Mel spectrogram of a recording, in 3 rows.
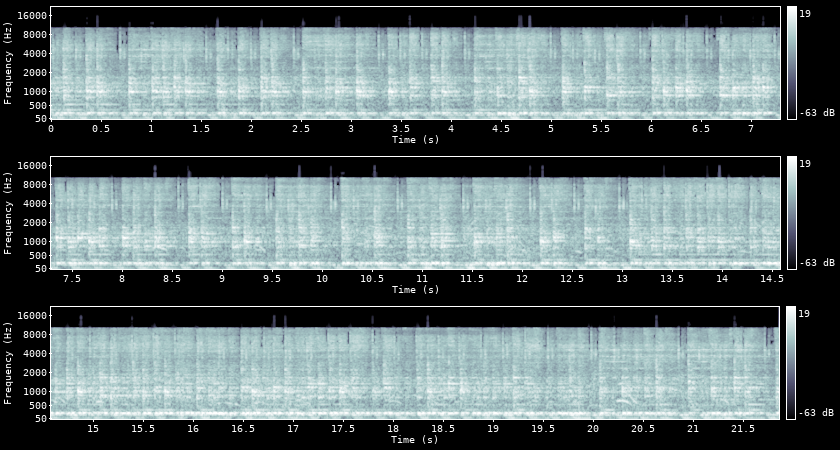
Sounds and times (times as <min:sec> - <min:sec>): Bass drum: 0:00.0 - 0:21.8
Drum kit: 0:00.0 - 0:21.8.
